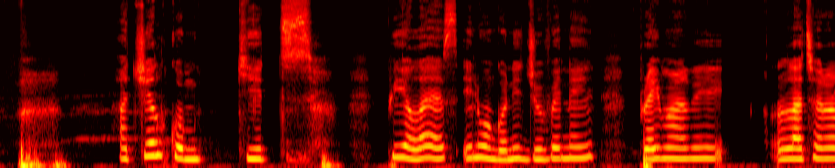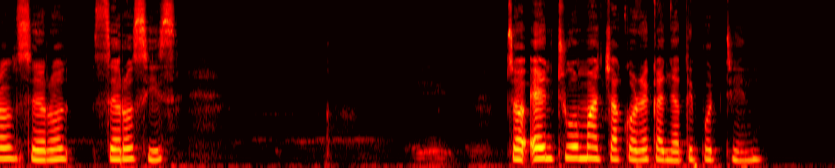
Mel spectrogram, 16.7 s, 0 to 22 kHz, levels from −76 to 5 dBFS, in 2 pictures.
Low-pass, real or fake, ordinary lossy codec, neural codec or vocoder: none; real; none; none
